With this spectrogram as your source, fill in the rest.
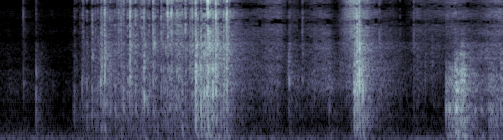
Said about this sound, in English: And they shuffle pretty well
